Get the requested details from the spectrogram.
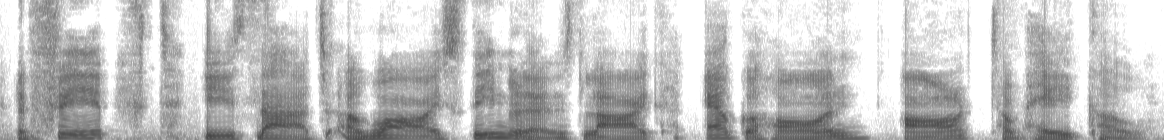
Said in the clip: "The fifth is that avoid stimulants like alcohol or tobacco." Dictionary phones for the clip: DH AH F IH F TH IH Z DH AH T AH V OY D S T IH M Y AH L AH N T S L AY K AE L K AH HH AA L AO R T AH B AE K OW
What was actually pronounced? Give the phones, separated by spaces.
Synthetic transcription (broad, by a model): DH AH F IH F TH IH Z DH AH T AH W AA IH S T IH M Y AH L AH N S L AY K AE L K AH HH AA N AO R T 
